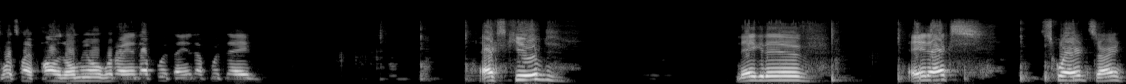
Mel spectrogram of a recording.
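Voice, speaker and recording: Male math teacher, fairly high voice, mellow tone, teasing question-and-answer lesson style. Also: clear, resonant tone, dull audio. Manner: quizzes the class with rhetorical questions, joking. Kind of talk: recorded classroom lesson.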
